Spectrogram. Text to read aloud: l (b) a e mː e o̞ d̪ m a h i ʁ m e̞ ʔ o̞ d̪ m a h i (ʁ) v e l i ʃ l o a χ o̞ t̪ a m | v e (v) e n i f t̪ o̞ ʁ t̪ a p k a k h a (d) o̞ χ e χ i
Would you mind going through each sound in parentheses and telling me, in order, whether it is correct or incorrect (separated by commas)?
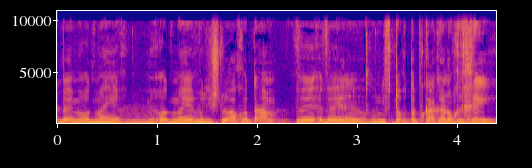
correct, correct, correct, incorrect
